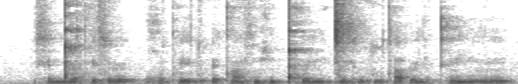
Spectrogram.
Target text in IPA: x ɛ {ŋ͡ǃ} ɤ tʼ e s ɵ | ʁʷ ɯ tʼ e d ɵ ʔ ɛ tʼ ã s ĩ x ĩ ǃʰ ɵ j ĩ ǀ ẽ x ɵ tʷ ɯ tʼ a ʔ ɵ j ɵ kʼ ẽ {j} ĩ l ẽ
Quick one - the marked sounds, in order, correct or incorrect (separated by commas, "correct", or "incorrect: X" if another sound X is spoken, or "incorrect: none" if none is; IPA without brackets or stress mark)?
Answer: correct, correct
